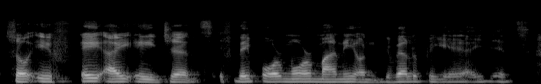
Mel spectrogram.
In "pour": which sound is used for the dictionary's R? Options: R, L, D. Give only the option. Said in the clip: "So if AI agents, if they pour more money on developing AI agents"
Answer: R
